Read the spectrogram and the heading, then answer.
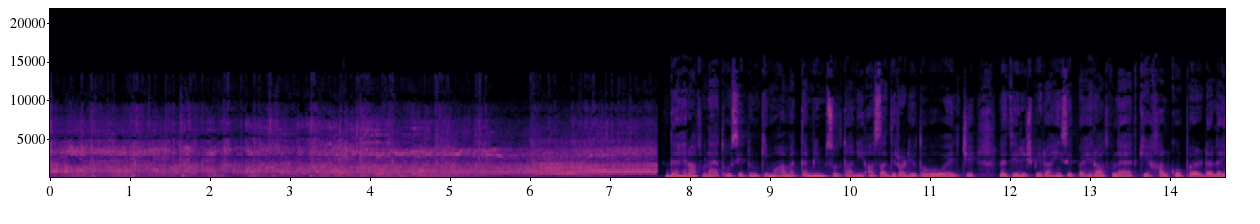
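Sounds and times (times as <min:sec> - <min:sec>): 
crowd celebrating a victory in the streets of Herat, Afghanistan: 0:00.0 - 0:07.6
speech: 0:07.8 - 0:14.6.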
